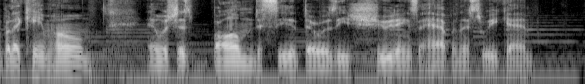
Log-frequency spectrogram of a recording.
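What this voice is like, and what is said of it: Slightly hoarse voice. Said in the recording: “my voice, you can hear, I'm probably still a little bit hoarse,... singing out in the humidity took it out of me”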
